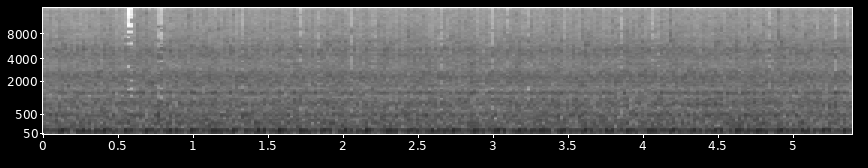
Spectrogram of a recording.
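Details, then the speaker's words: 1970 Pontiac Grand Prix SJ V8 at idle, fitted with headers, oil pressure holding nearly 60 psi. Steady, even, deep exhaust burble with no knocks or ticks. Normal, healthy idle. "It's a little bit louder now that we got headers on it. I think it sounds really nice. Yeah, that's got a nice sound to it."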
